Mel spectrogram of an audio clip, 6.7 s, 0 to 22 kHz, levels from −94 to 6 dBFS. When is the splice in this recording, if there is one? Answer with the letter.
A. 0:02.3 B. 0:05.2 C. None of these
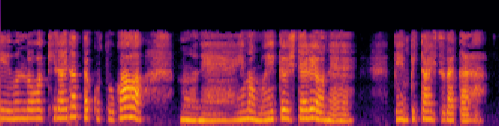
C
